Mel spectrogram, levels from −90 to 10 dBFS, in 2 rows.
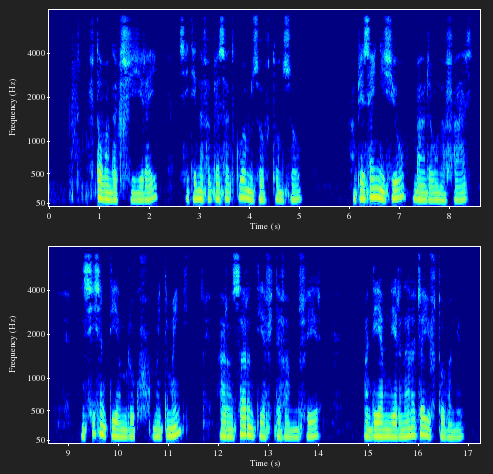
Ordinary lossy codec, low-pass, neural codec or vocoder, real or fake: MP3, 32 kbps; 7.2 kHz; none; real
